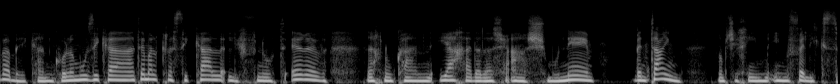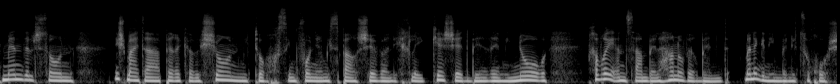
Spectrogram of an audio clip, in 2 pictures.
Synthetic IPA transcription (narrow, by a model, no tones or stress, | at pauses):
vabekʰankʰo̞lhamuzikʰaːte̞malklasikalːifno̞tʰe̞ʁe̞vanaχnukʰanjaχadadaʃa̰ʔaʃmo̞ne̞ | be̞ntaimː | amʃiχimimfe̞liksmend̪elso̞nː | iʃmaethape̞ʁekaʁiʃo̞nmitʰo̞χsimfo̞njamispaʁʃe̞valiχle̞jke̞ʃetbeʁemino̞ʁ | χavʁe̞jansambe̞lɦanoveʁbendmenaɡnimbenit͡suχo̞ʃ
